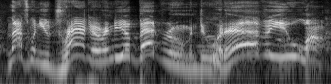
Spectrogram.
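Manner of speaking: high, exaggerated celebrity impression; hammed-up put-on voice, lecturing other men; Bill Cosby. Comic plays the entertainer as dating-show teacher, high mocking impression. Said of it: "he would teach other guys".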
